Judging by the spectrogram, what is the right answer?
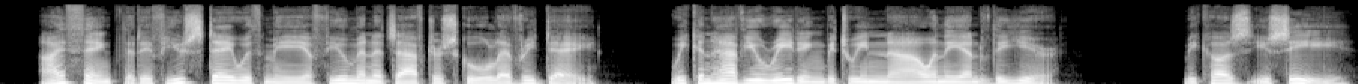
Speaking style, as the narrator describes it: she finally said in a kind voice

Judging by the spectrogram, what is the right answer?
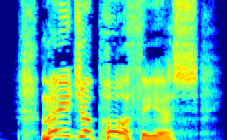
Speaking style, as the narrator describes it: he said solemnly

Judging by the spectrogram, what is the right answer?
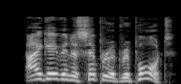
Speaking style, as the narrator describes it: Katavasov called out from the next room

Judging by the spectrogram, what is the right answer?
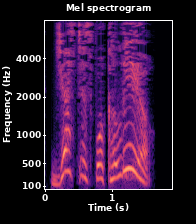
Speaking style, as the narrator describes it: Some kids around my age stand on top of a car as they shout

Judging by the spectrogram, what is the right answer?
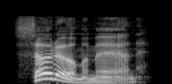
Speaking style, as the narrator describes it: I greeted him, my tone dripping with a faux-friendly sweetness

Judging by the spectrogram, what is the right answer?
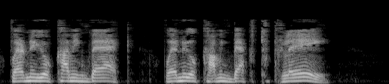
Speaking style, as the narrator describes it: said a breathy girl with a Russian accent

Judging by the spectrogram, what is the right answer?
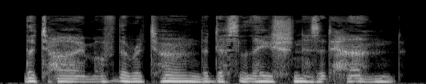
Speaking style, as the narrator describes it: he whispered

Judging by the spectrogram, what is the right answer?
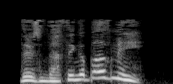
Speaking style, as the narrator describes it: he cried

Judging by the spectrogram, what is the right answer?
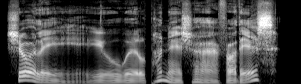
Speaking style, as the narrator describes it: she drawled angrily

